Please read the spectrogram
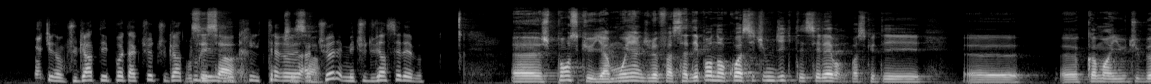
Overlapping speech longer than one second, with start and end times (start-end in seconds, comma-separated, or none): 1.9-3.2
